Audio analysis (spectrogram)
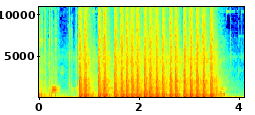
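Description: Loud, rapid automatic gunfire in a video game, a long sustained burst of evenly spaced shots following a brief moment of voice at the start.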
